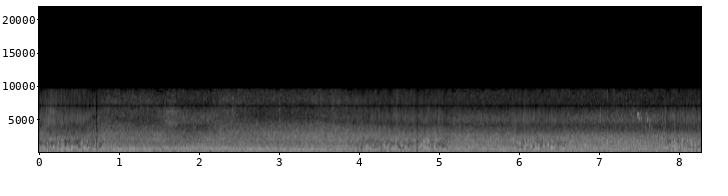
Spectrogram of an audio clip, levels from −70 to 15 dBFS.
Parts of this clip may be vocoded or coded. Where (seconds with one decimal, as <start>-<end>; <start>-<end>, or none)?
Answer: 0.0-0.8; 3.9-5.1; 5.9-6.6; 7.8-8.3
